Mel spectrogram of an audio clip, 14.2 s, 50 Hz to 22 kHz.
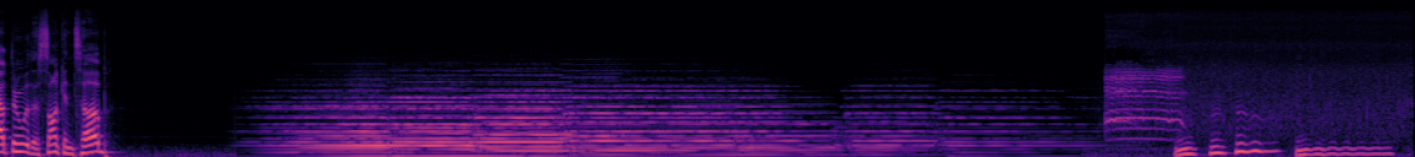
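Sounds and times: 
speech: 0.0 - 1.2, 11.8 - 13.6
sustained musical chords: 2.6 - 10.4
goats bleating: 11.0 - 12.4.

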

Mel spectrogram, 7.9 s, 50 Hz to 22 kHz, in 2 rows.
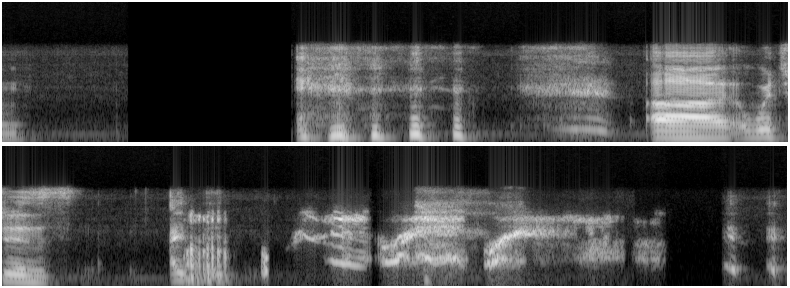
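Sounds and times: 
speech: 0.0 - 0.2, 1.5 - 5.2
people imitating pig grunts, oinks and squeals: 4.8 - 7.2.

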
